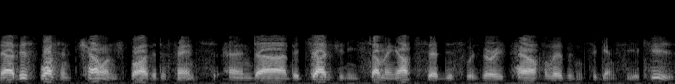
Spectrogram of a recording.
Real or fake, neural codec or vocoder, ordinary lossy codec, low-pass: real; none; AAC, 16 kbps; 7.2 kHz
